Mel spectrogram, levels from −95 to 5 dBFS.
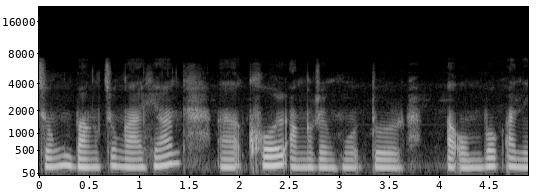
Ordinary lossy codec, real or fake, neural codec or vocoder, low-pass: none; real; none; 7.2 kHz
